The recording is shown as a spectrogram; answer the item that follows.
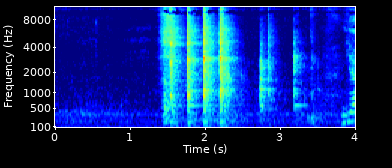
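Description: A quick run of four sharp knocks or clacks, about a second and a half in, followed by a few lighter taps.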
